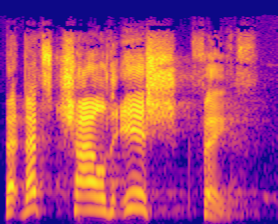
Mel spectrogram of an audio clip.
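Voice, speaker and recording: A male pastor preaching in a church with a high, bright, forceful voice that carries a long hall reverb. He talks loudly and keeps restarting and repeating words, piling on "like" and "right" as he pushes his point. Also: slow pace. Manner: stammering restarts, animated and repetitive; loud voice. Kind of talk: sermon. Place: church sanctuary.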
